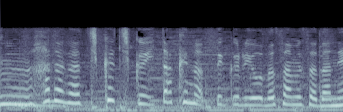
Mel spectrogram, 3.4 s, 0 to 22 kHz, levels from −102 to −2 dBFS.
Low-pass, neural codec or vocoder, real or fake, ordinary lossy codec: none; none; real; none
